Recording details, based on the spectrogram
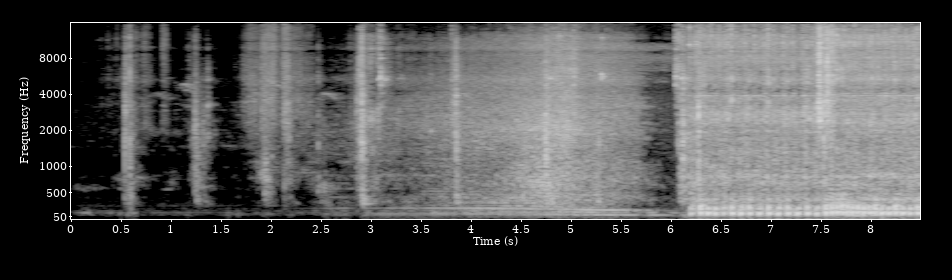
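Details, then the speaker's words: Honda Supra Fit (C70 body) motorcycle after swapping PE28 for PE24 carburetor and setting pilot: a few short cranks, catches cleanly about six seconds, settles to a steady quick beat; easy start without choke. "it's very easy without the help of a choke and now we try to drive it, Bro."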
